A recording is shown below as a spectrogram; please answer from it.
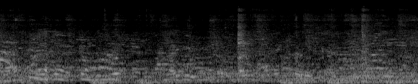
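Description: Indistinct chatter of several people talking over each other at a buffet.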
